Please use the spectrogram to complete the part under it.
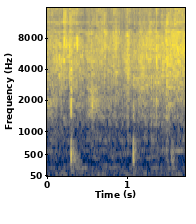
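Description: Onions frying in a pan as the base for a dried fish curry, giving a steady close sizzle with a few brief stirring scrapes and no talk.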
